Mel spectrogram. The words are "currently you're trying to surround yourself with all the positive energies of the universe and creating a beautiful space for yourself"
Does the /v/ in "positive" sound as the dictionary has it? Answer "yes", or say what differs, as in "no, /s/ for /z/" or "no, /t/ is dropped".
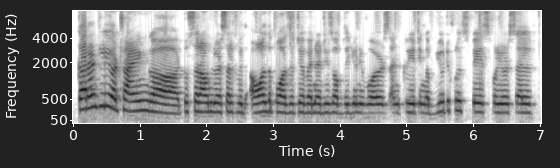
yes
